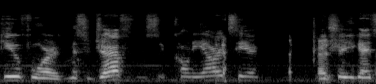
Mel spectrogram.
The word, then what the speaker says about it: Coniaris: I'm thinking like a cone, so cone starts with C, so Coniaris. If I say Coniaris, right.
